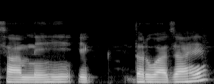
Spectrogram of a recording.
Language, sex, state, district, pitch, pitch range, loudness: Hindi, male, West Bengal, Alipurduar, 115 Hz, 110-120 Hz, -17 LUFS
